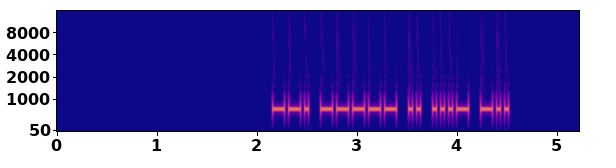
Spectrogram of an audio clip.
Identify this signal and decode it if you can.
Morse code, heard as a keyed tone, about 30 wpm, 700 Hz. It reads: G0IVD
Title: DXCC-100 Call Signs - 5 Characters - 30wpm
